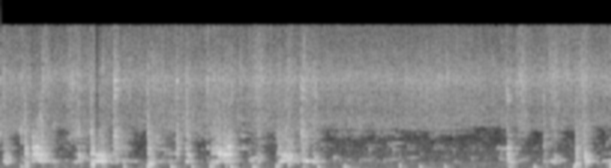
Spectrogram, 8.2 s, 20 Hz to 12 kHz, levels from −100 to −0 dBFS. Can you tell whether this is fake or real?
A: real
